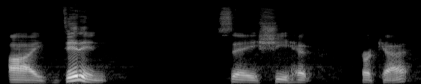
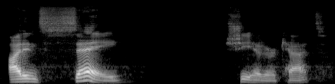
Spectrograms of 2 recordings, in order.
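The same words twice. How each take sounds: First: The stress falls on the word didn't. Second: The stress falls on the word say. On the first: The speaker denies having said it. "So maybe you said something something different" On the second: The speaker implied it without saying it. "So maybe you kind of implied it"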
